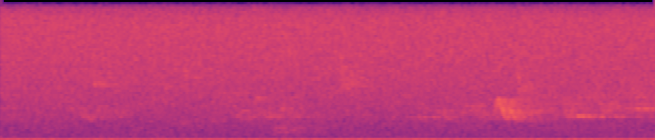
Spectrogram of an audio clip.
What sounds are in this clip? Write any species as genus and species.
Vireo olivaceus, Catharus guttatus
